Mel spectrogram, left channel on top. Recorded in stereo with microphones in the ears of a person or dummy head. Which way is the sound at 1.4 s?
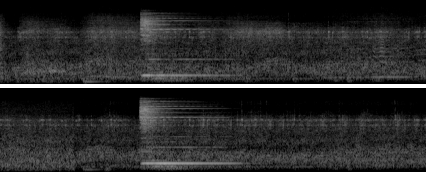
80° right.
